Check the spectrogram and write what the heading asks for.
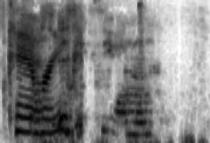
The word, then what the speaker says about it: Cambrie: uh first young lady how do you pronounce your name so i can say it correctly it's cambrie um okay i know camry what was what was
